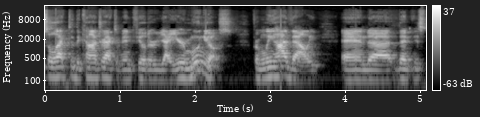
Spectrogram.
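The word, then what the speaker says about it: Yairo Muñoz: Let's say his name right. Yairo Munoz. I keep wanting to say it like Frankie Muniz from Malcolm in the Middle.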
